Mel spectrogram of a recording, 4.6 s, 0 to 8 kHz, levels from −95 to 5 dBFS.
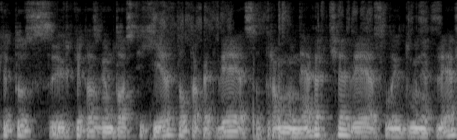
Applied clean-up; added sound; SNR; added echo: none; Writing; 19 dB; reverberation time 0.3 s.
